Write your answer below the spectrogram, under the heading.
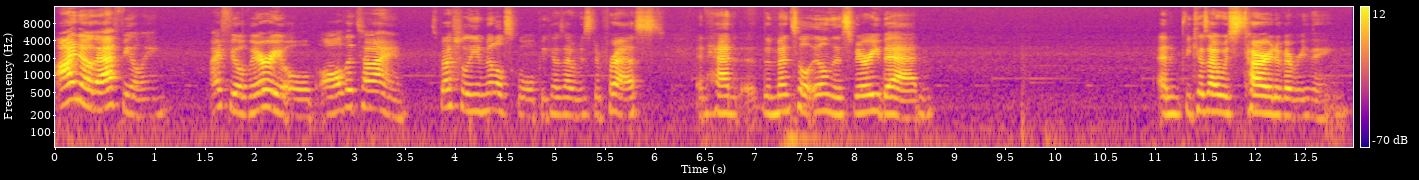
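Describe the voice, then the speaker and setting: A woman reading a visual novel aloud, with expressive narration and casual asides. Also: mid-range voice, moderate pace, poor audio. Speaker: reader of a visual novel playthrough.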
